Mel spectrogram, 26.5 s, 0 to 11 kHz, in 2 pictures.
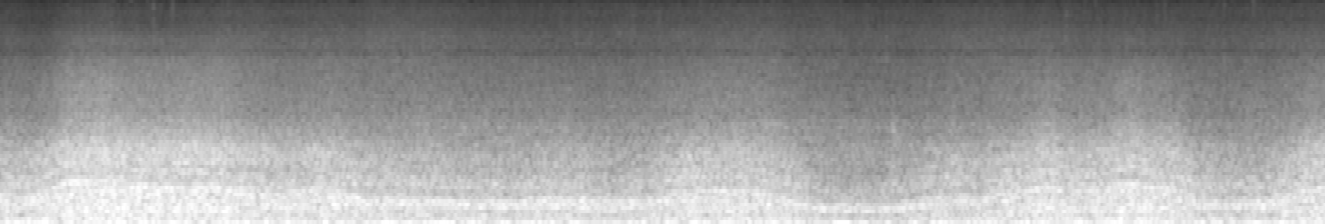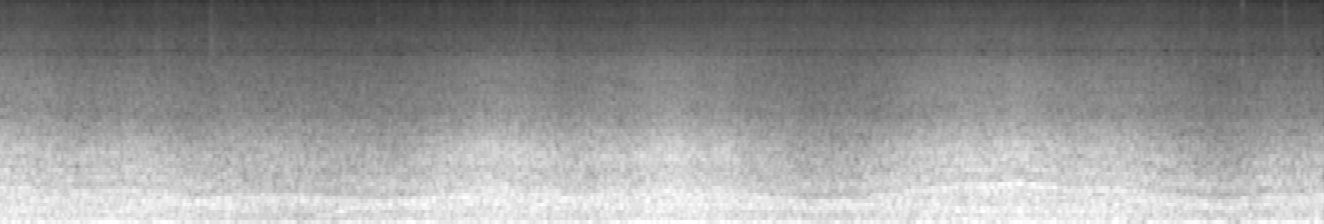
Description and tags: wind draft loop 3
An indoor recording of a strong wind/draft blowing through the window/door gaps, edited to loop seamlessly.
Looking for more sounds and/or music?
air, airflow, ambience, blow, current, door, draft, gap, gust, home, house, household, loop, nature, storm, strong, weather, wind, window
